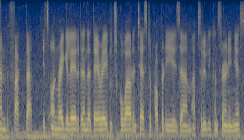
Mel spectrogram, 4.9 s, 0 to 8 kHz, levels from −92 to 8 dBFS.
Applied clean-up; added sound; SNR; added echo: none; none; none; none.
